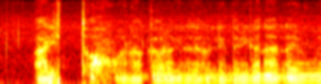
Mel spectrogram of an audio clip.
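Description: A faint voice, starting about half a second in.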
